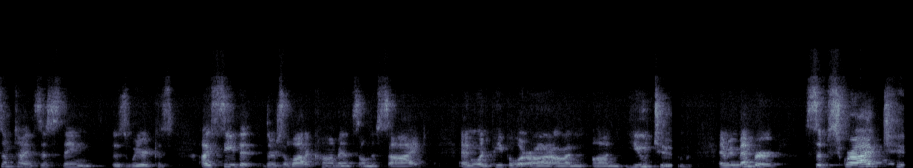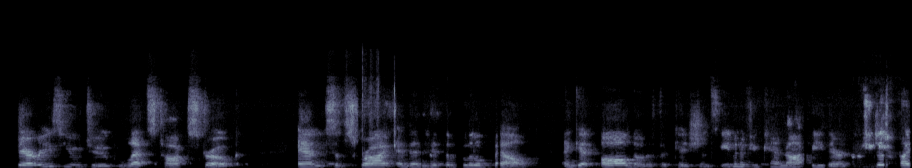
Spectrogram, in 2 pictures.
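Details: Adult speaker; Normal speech.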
